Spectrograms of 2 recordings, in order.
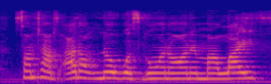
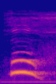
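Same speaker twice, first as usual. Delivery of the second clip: high loud exhale of relief; loud high whew; 14 semitones higher, 9 dB louder than usual. Real, not acted. Reacts to comment.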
